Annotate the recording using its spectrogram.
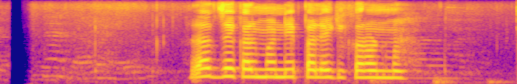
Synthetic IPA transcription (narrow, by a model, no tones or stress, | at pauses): rad͡zjʌkalmanepalekikʌɾʌnma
